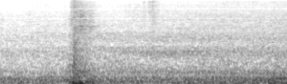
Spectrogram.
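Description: Engine drone of a motor tricycle ride in the Philippines, a steady close rumble with a single brief thump, no talking.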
